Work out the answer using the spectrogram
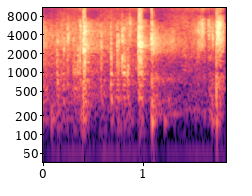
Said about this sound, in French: Il sort de la chambre, elle le suit. Ouvre machinalement une porte.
